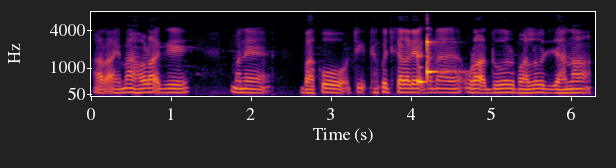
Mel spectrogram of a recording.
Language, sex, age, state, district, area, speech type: Santali, male, 60+, West Bengal, Purba Bardhaman, rural, spontaneous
